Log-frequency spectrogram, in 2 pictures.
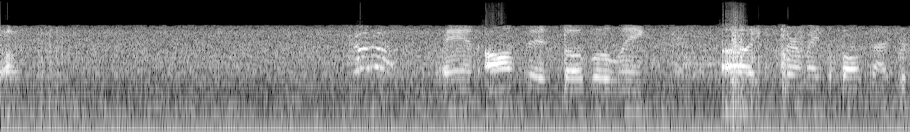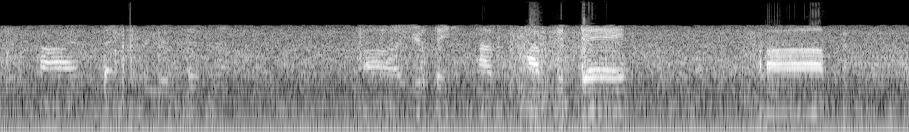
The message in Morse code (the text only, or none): none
